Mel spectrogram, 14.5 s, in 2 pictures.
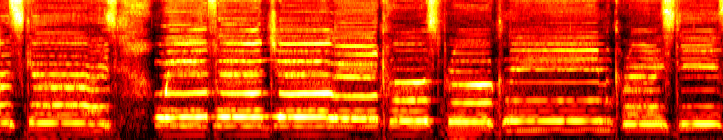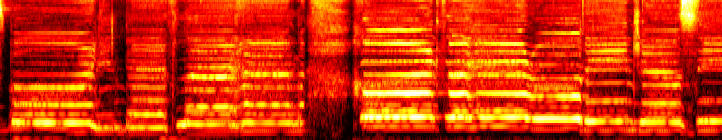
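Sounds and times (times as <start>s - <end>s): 
alto singing a Christmas carol: 0.0s - 14.4s.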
